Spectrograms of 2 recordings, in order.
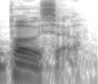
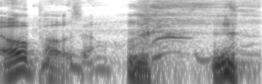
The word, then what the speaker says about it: Okposo: Because I always hear people just go Okposo. Like the K is almost Okposo. I understand I understand that there's a K in it. Opozo. But I just never hear the K sound being pronounced with his name.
